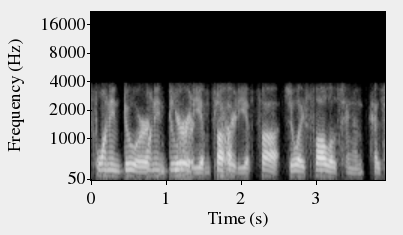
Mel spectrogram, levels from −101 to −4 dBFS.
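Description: A speech recording carried through the G.729 codec, with two short dropouts patched over by that codec's packet loss concealment. The G.729 coding runs the whole way through. The voice sits in a telephone band of roughly 300 Hz to 3.4 kHz and sounds slightly rough and synthetic, the plainly audible texture of a codec that rebuilds speech from a vocal tract filter, a pitch predictor and a few pulses per frame, which fits an 8 kbit/s coder. On a spectrogram everything above 3.4 kHz is empty, the low end is trimmed below 300 Hz, and harmonics look smeared and grainy rather than clean. The first VoIP packet loss concealed by the speech codec runs from 1.75 to 1.84 s. The decoder stretches its last pitch and filter into a buzzy tone or coloured noise that fades, which fits about five lost 10 ms frames, and the voice stays weak briefly after audio returns. The second, from 3.39 to 3.44 s, is a single brief smear that fits one lost frame. 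In the waveform both appear as envelopes decaying smoothly rather than dropping to silence, and the spectrogram shows frozen, repeated harmonic stripes fading out.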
